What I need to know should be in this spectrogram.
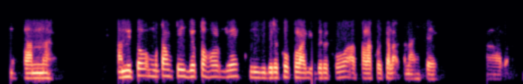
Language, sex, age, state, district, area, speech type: Santali, male, 18-30, Jharkhand, East Singhbhum, rural, conversation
